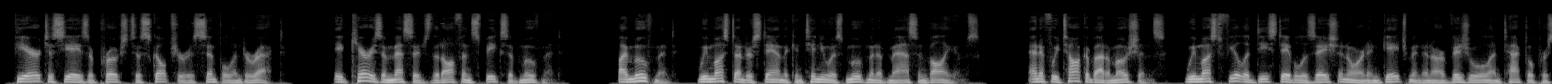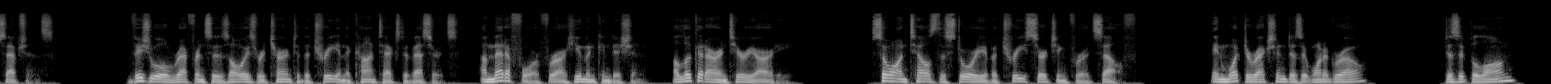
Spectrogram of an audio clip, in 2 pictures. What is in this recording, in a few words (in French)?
anglais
